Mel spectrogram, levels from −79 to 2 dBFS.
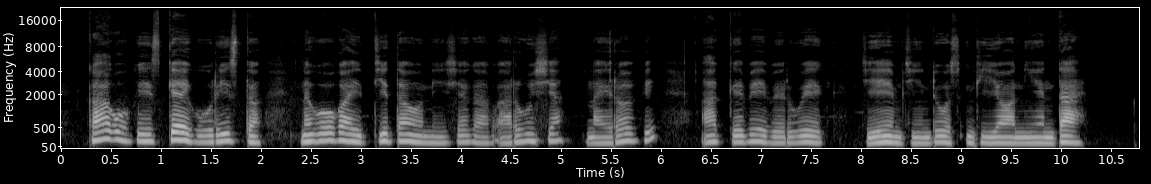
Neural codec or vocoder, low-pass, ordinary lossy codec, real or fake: vocoder, 44.1 kHz, 128 mel bands every 512 samples, BigVGAN v2; none; none; fake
